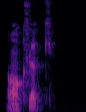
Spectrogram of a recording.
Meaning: knocked up, up the duff
- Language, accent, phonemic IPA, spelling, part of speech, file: French, France, /ɑ̃ klɔk/, en cloque, adjective, LL-Q150 (fra)-en cloque.wav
